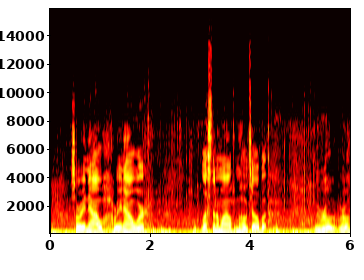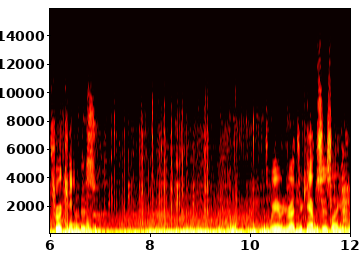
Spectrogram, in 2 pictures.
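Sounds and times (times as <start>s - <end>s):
low rumble of trike ride: 0.0s - 12.0s
wind buffeting microphone: 0.0s - 12.0s.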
